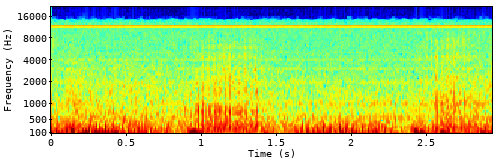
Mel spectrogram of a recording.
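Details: Domestic male cat purring at home during a hot summer week: a quiet, steady low rumble of rapid pulses, with faint room hiss and no speech over it.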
